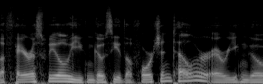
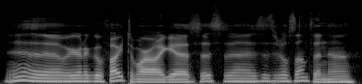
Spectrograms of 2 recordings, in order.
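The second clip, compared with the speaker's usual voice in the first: higher put-on voice; retold character voice; 5 semitones higher, 3 dB louder than usual. Podcaster voicing Claire before tomorrow's fight, lightly put on. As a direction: lightly voice her in a raised pitch.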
